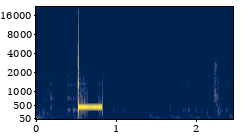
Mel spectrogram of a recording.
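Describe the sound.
A telephone line tone sounds as the next caller is connected to a radio call-in show. It is a single short, steady electronic beep, followed by faint low clicks.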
